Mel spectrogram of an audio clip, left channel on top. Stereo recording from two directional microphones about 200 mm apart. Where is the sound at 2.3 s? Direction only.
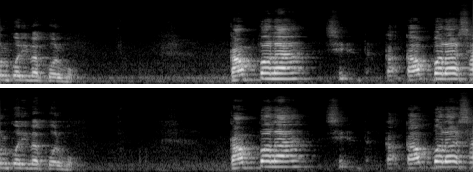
10° right (ahead or behind).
